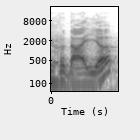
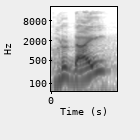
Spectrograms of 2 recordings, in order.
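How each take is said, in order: First: The word ends with its final vowel pronounced. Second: The word ends without its final vowel. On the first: This is the theoretical textbook form. "em vez de Hridaya" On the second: This is how it is said in everyday practice in India. "A gente fala Hriday"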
